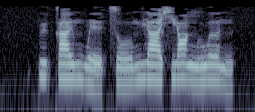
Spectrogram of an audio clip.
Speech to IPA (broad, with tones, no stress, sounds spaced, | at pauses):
p y˥˩ k a˥ ɪ̯ m w ḛ˨˩ ɪ̯ t͡s o˧˥ ʊ̯ m j ä˥˧ ɕ j ɑ˥˧ ŋ l w ə˥˩ n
